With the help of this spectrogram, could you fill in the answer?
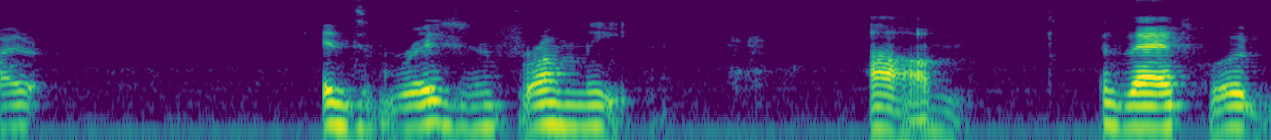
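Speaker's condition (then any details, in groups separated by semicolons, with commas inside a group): Cerebral palsy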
